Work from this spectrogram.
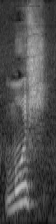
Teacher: Ada sebutan tafashi, ada semburan. Mush di kawasan tengah lidah kita.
